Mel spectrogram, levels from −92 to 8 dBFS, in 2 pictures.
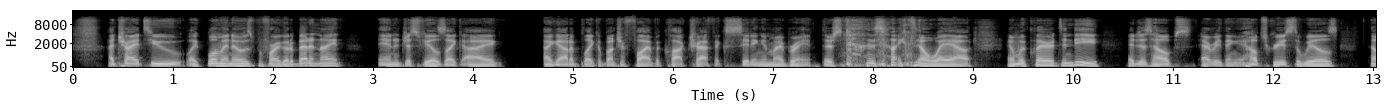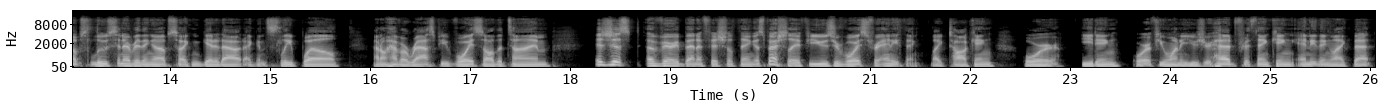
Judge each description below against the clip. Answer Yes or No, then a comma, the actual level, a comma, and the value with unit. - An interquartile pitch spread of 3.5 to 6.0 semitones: Yes, average, 4.0 semitones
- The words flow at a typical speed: No, fast, 245 wpm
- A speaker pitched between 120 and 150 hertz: No, low, 105 Hz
